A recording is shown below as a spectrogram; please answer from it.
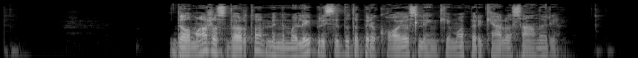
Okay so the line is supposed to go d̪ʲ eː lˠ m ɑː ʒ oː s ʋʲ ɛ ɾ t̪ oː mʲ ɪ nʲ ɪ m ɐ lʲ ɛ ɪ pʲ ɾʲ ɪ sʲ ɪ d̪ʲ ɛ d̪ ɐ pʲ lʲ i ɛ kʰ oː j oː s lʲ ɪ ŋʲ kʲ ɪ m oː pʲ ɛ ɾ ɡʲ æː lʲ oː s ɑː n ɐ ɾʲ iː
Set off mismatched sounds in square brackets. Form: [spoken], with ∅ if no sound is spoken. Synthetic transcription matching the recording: d̪ʲ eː lˠ m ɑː ʒ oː s ʋʲ ɛ ɾ t̪ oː mʲ ɪ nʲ ɪ m ɐ lʲ ɛ ɪ pʲ ɾʲ ɪ sʲ ɪ d̪ʲ ɛ d̪ ɐ pʲ [ɾʲ] i ɛ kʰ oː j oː s lʲ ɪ ŋʲ kʲ ɪ m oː pʲ ɛ ɾ [kʲ] æː lʲ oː s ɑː n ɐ ɾʲ iː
